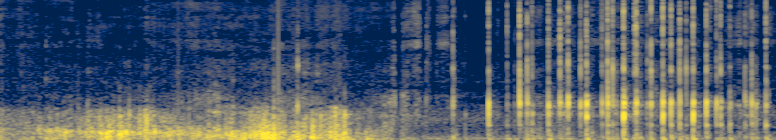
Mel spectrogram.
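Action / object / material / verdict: tap / hollow plastic cup / plastic / none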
